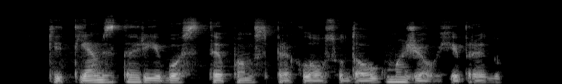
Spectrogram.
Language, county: Lithuanian, Tauragė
